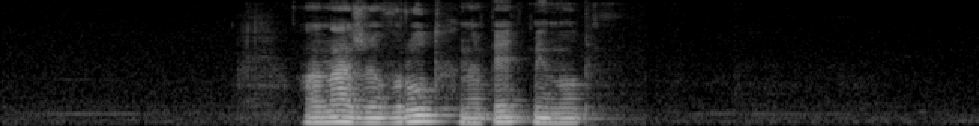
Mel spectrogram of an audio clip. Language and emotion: Russian, neutral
